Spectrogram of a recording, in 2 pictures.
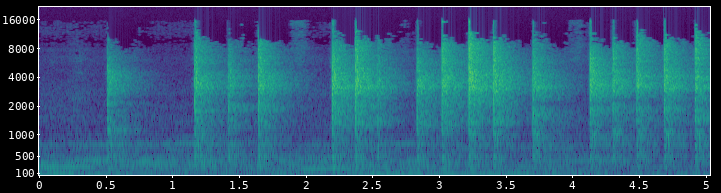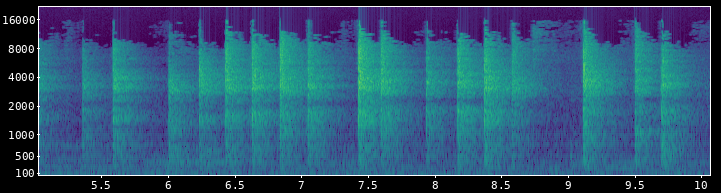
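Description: Chalk taps and scrapes on a board.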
